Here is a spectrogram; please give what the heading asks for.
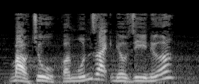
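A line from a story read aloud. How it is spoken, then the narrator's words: Shouting through gritted teeth. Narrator (Vietnamese): Thượng Chí nghiến răng kèn kẹt, hét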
